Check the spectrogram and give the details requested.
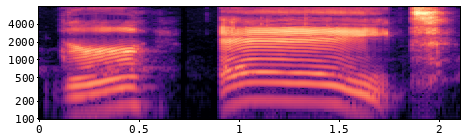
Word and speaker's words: great: e or e but listen to how we say it G8 eight has a long a sound this this word here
